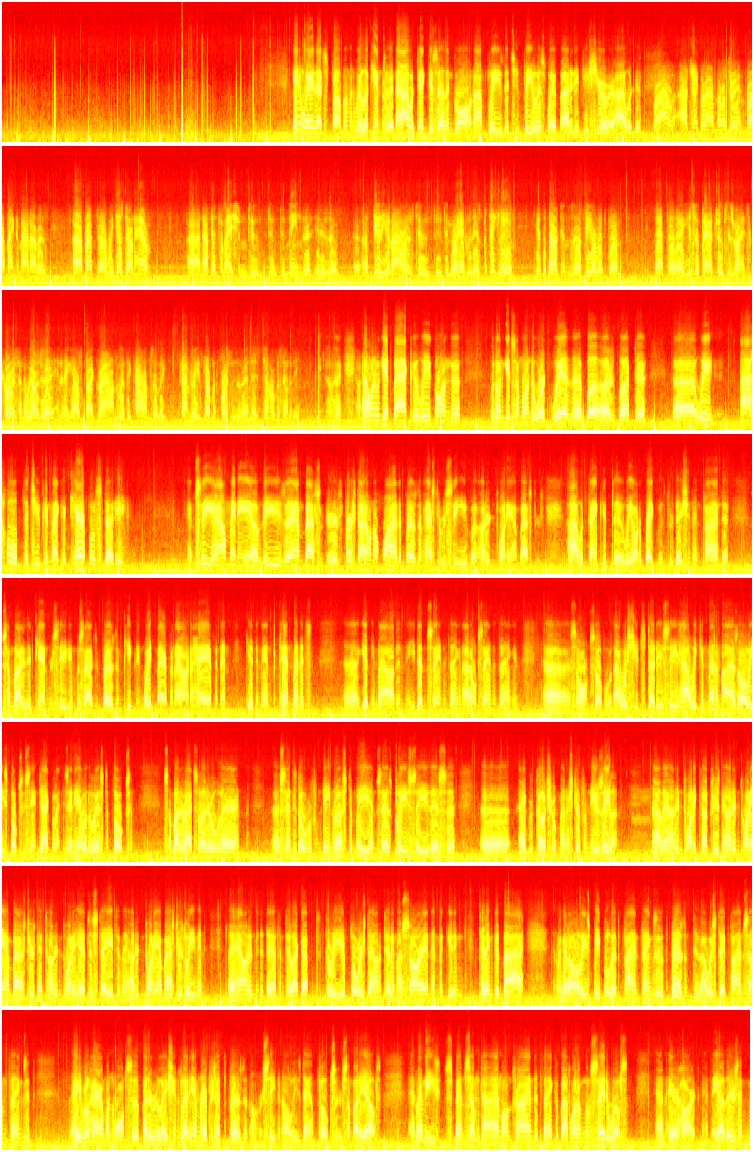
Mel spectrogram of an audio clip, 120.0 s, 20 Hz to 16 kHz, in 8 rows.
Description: Conversation with DEAN RUSK, November 26, 1964
Secret White House Tapes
